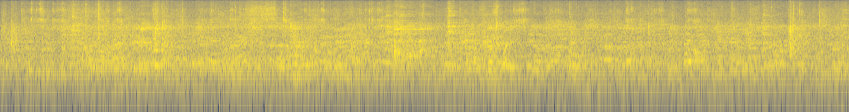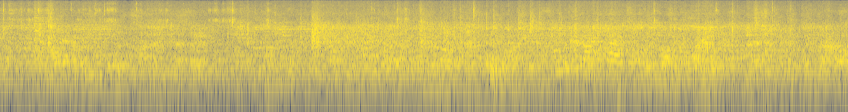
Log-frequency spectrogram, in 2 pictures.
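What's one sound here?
Plastic chips clack and click as they are stacked and pushed across a table.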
